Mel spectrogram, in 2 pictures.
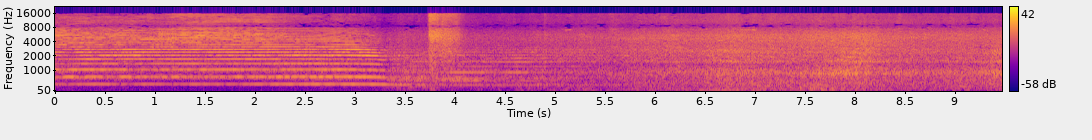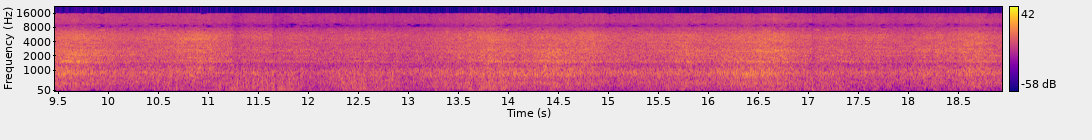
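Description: WAP-7 electric locomotive sounding a long horn for about three seconds, its pitch dropping as it ends. The passenger coaches of the Vaigai Superfast Express then rush past close by at speed: a loud, steady roar with a repeating clatter of wheels over rail joints.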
